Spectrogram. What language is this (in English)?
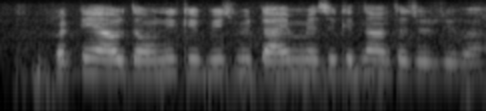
Bhojpuri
